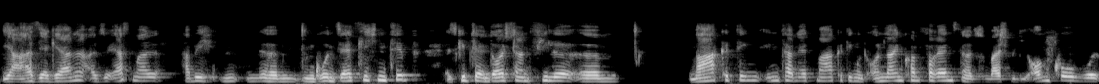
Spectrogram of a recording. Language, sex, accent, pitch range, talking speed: German, male, German, 150-180 Hz, 160 wpm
